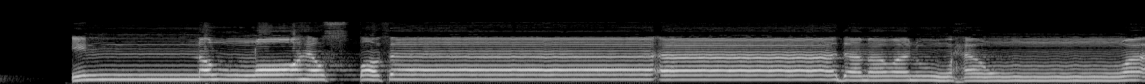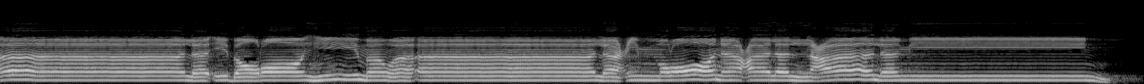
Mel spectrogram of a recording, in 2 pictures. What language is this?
Arabic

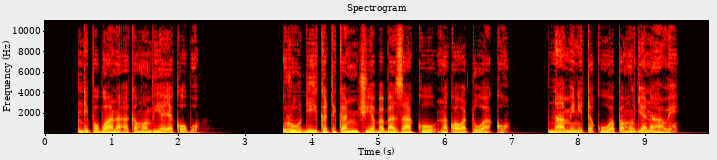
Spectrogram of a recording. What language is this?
Swahili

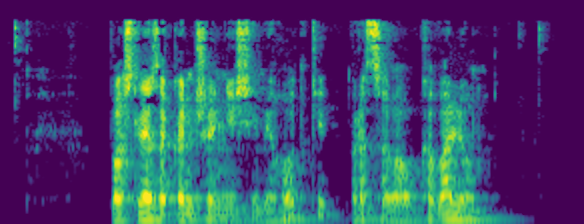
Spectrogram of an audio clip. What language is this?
Belarusian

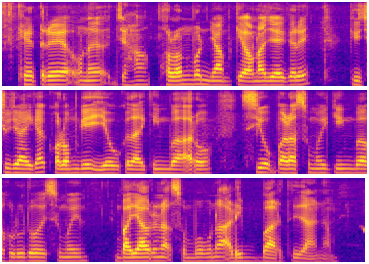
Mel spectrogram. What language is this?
Santali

